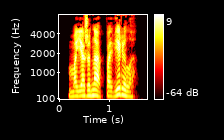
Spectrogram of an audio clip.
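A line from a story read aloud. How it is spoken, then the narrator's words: Gloomy question. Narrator (Russian): мрачно спросил он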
